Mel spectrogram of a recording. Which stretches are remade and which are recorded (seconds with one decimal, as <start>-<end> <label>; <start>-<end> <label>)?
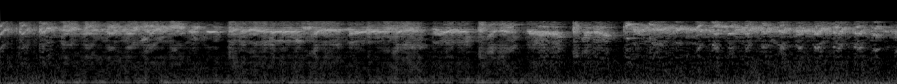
0.0-0.6 recorded; 0.6-5.4 remade; 5.4-9.0 recorded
